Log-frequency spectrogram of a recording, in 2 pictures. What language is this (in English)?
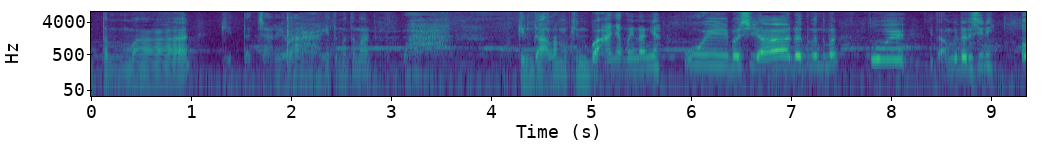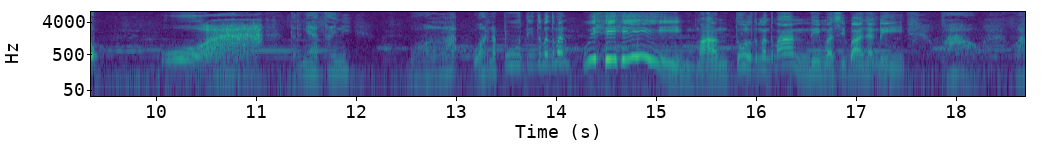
Indonesian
